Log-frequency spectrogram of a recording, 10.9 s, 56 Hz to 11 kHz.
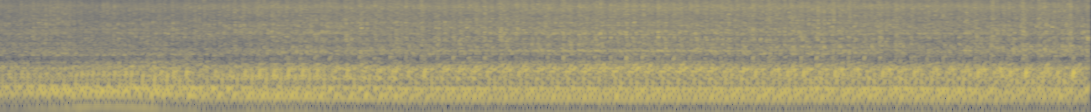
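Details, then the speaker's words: LS-swapped 1988 Monte Carlo after mount, cold air intake, throttle cable and transmission line work, refuelled after running out of gas: deep steady V8 catches and settles into firm lumpy idle with throttle blips, runs clean and even. "He drove 45 minutes away, and this thing does fire up every single time. Check it out."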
